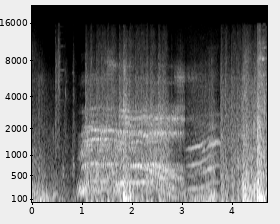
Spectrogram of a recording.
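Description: Sparks crackle and zap in quick bursts.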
